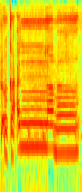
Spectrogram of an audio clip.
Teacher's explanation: Terdapat guna, yaitu nun bertasydid. Cara bacanya ditahan serta memakai dengung ke hidung.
